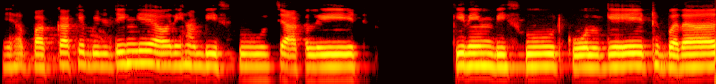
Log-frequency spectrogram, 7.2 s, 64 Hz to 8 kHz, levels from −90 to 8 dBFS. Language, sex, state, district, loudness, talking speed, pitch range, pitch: Chhattisgarhi, female, Chhattisgarh, Jashpur, -21 LUFS, 115 wpm, 175-190 Hz, 180 Hz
